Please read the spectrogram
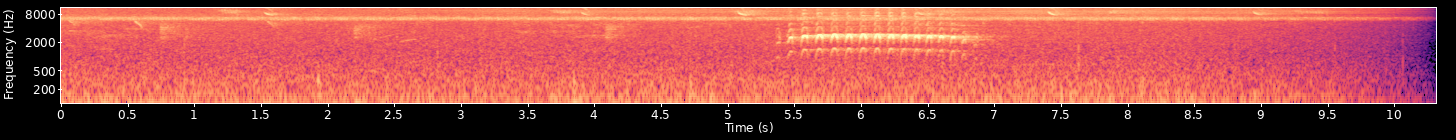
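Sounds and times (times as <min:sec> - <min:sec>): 
Chondrohierax uncinatus calling: 0:05.4 - 0:07.1.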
